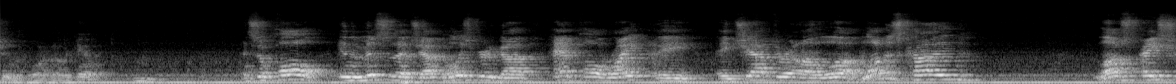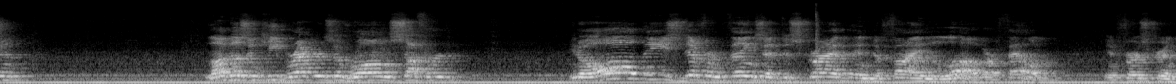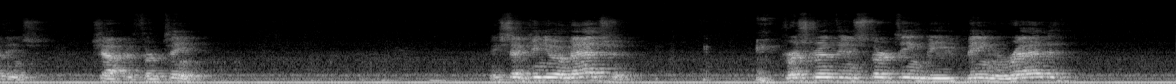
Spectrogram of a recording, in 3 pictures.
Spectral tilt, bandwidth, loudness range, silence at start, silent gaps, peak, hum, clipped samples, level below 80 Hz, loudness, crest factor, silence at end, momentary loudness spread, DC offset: -7.5 dB/octave; 9.4 kHz; 5 LU; 0 s; none; 0 dBFS; none; under 0.1%; -32 dBFS; -16 LUFS; 14 dB; 0 s; 12 LU; under 0.1%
